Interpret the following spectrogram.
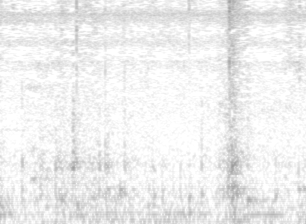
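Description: Faint handling noises of a cardboard kit box being moved before it is opened, with a soft rustle near the end, over low room hum.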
